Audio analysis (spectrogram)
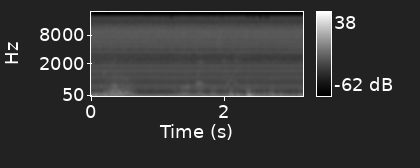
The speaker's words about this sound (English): White noise. Some white ass noise.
